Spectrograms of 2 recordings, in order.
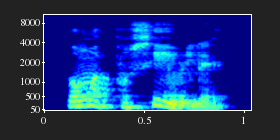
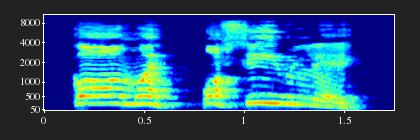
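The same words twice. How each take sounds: First: Said in the usual way. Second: «¿Cómo es posible?» exclaimed much higher and louder; exclamation. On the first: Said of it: "No es lo mismo". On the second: Shown as a demonstration. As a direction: throw it out as a loud astonished exclamation. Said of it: "como signos de exclamación".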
